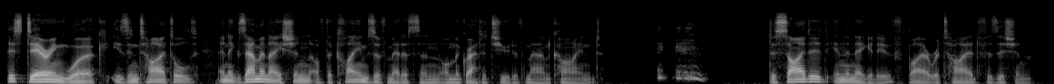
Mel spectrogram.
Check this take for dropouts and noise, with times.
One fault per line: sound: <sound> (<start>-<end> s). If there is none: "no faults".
sound: throat clearing (6.6-7.1 s)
